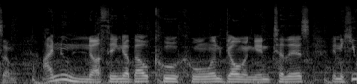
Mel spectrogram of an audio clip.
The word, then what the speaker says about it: Cú Chulainn: For example, Cú Chulainn seems to be the most popular way to pronounce his name, so that's the one I'm going to be going with. But other pronunciations like Cú Chulainn with more of an H sound I also ran into.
